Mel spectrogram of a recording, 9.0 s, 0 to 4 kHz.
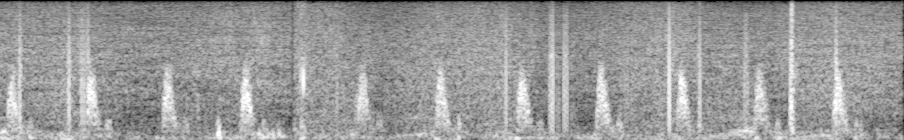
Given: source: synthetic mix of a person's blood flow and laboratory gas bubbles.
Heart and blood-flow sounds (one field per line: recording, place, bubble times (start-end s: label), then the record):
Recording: Doppler ultrasound of blood flow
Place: subclavian vein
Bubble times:
3.00-3.10 s: bubbles
7.91-8.03 s: bubbles
From the record:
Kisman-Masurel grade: 113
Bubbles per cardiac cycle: 1 to 2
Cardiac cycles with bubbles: 1 to 10%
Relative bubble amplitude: loud (0.450 to 0.775)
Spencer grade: 1 (occasional bubble signal discernible with the cardiac motion signal, with majority of cardiac periods free of bubbles)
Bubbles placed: anywhere in the cardiac cycle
